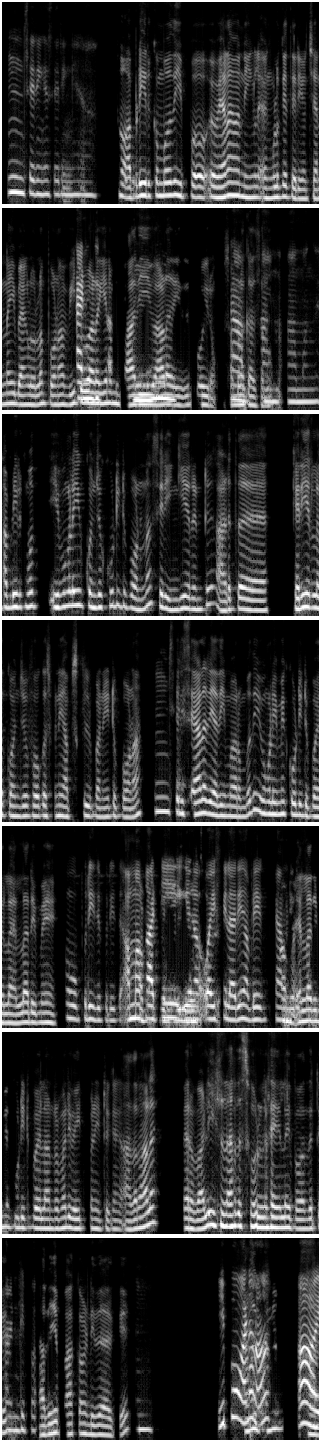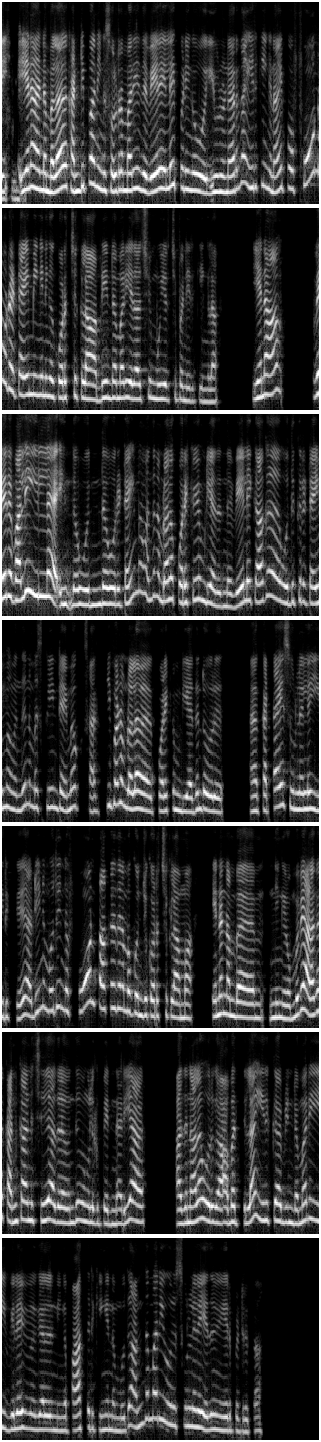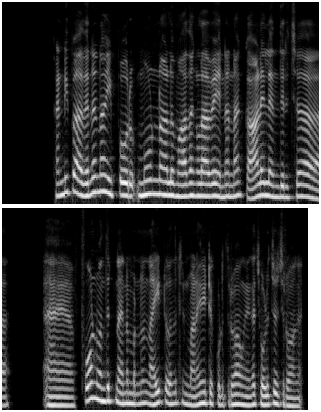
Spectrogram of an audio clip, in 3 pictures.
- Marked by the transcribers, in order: static; in English: "ஸோ"; unintelligible speech; horn; mechanical hum; drawn out: "ம்"; other noise; in English: "கெரியர்ல"; in English: "ஃபோக்கஸ்"; in English: "அப்ஸ்கில்"; in English: "சேலரி"; other background noise; distorted speech; in English: "ஒய்ஃப்"; in English: "ஃபேமிலியோட"; in English: "வெயிட்"; laughing while speaking: "வேற வழி இல்லாத சூழ்நிலையில இப்ப வந்துட்டு"; in English: "ஃபோனோட டைமிங்க"; in English: "ஸ்க்ரீன் டைம"; laughing while speaking: "சத்தியமா நம்பளால"; "எங்கயாச்சும்" said as "எங்கோச்சும்"
- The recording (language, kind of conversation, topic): Tamil, podcast, ஸ்க்ரீன் நேரத்தை எப்படி கண்காணிக்கிறீர்கள்?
